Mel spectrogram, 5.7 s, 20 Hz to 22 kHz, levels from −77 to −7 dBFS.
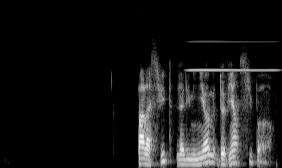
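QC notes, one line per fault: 3.66–5.66 s, feedback whistle: after "la suite", a thin 4 kHz tone sits well below the speech. Likely a loudspeaker-to-microphone loop held at the edge of feedback.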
